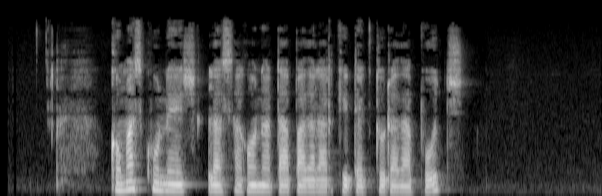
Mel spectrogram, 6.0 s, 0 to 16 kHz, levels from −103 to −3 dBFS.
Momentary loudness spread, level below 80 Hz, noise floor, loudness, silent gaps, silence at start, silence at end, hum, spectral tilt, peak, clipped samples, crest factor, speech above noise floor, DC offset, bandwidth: 8 LU; -62 dBFS; -75 dBFS; -26 LUFS; none; 0.5 s; 1.4 s; none; -5.5 dB/octave; -4 dBFS; under 0.1%; 24 dB; 49 dB; under 0.1%; 11 kHz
